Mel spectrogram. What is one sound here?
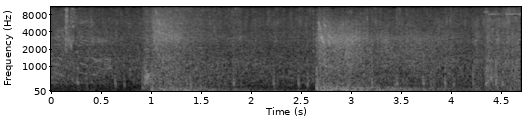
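Gunshots and explosions boom in a video game.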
